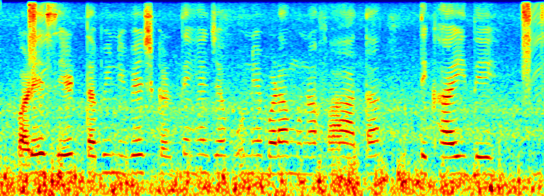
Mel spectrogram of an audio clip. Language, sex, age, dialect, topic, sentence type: Hindi, female, 18-24, Marwari Dhudhari, banking, statement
